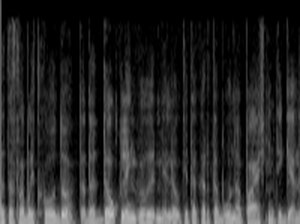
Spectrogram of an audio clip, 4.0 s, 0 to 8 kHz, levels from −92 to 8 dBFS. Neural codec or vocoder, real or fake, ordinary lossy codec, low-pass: vocoder, 22.05 kHz, 80 mel bands, WaveNeXt; fake; AAC, 48 kbps; 7.2 kHz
